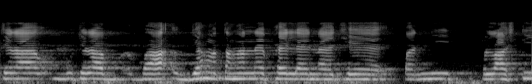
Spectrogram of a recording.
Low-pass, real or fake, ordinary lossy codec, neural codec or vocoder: 7.2 kHz; real; none; none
